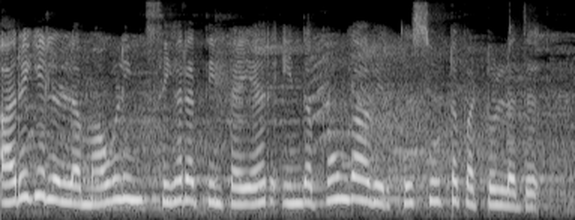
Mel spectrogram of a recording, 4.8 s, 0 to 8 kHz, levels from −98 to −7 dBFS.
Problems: continuous background conversations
